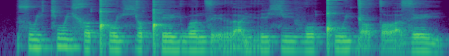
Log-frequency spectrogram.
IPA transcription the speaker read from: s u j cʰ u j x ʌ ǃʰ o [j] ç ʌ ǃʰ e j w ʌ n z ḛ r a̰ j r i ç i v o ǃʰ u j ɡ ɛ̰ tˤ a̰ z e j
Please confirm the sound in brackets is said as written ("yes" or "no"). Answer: yes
